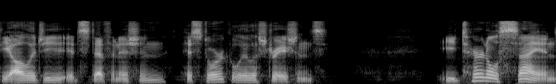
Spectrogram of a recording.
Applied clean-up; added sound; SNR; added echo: none; none; none; none.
